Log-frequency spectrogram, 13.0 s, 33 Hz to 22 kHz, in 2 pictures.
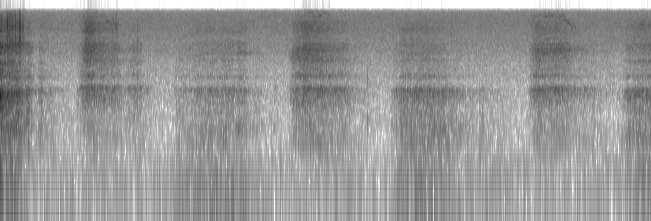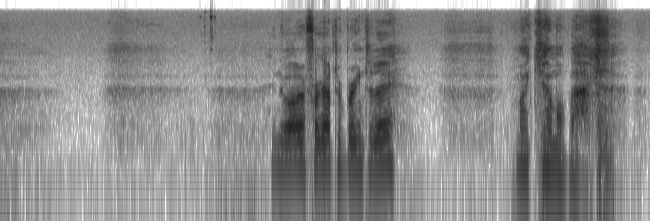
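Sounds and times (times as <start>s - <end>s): person breathing heavily: 0.0s - 9.2s, 10.5s - 11.6s.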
